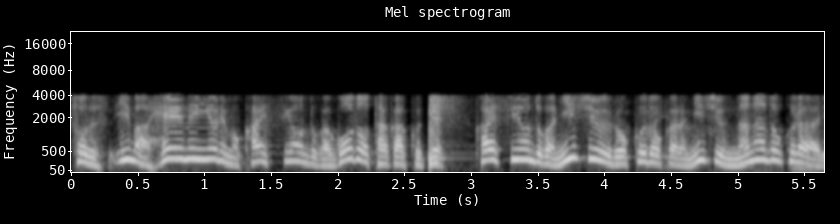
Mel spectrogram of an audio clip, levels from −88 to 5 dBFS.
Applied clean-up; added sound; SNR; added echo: neural mask model RNNoise.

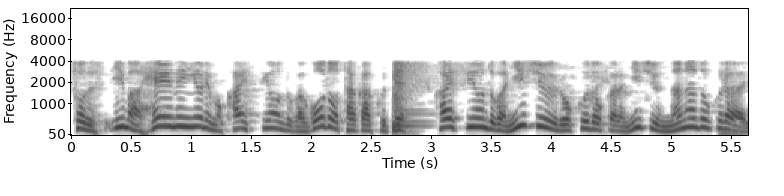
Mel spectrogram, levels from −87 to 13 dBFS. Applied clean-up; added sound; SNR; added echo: classical method Wiener filter.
